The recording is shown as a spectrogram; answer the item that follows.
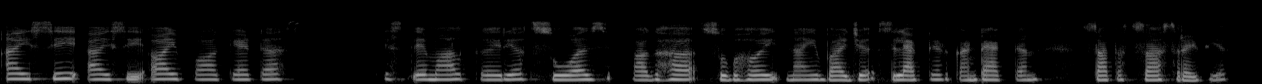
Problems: background sounds at intervals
